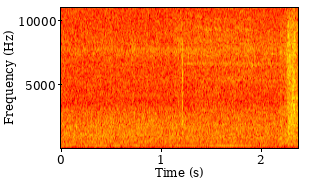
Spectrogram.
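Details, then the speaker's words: GE W 25 box fan after repair of worn single bearing that let rotor hit stator, enough clearance removed: smooth steady low hum with soft airflow hiss, scratching gone, no rubbing; running cleanly. "I took off enough space to where it's not hitting anything anymore else running the really smooth now the scratching went away"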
